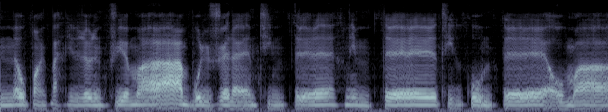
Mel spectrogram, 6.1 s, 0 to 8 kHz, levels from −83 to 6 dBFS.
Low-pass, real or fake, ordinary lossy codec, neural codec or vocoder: 7.2 kHz; fake; AAC, 48 kbps; autoencoder, 22.05 kHz, a latent of 192 numbers a frame, VITS, trained on many speakers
